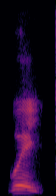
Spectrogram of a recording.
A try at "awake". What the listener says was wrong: wait. I'm saying awake. Con K, no con T. Wake.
